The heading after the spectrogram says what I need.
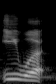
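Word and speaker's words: oíche mhaith: One dialect would pronounce it as Iwa, Iwa.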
